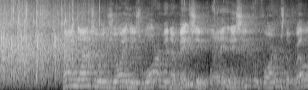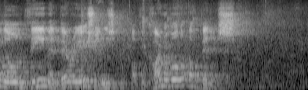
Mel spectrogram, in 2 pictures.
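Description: A man speaks through a microphone over loudspeakers in a large hall.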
